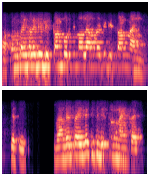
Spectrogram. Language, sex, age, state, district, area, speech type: Odia, male, 30-45, Odisha, Khordha, rural, conversation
